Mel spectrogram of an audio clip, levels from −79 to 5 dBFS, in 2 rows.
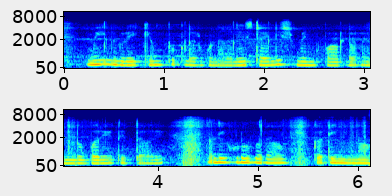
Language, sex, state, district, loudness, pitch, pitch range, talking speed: Kannada, female, Karnataka, Mysore, -28 LUFS, 200 Hz, 195-225 Hz, 120 wpm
